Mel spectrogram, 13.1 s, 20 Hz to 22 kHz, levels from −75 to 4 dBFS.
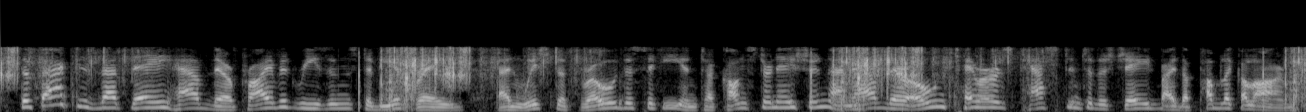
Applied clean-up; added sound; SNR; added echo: none; Crumpling, crinkling; 4 dB; none.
